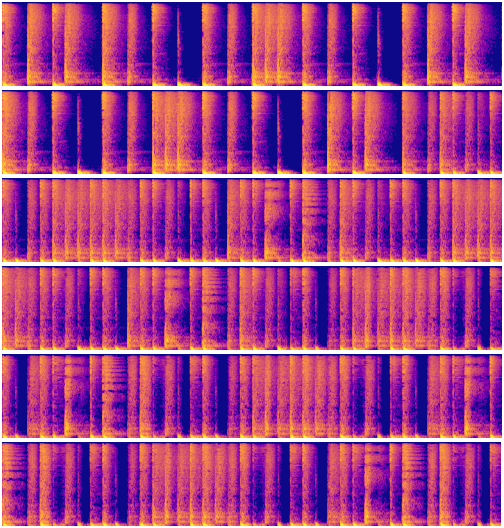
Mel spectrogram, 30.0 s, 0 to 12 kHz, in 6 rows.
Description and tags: Gated Drums 004 echo before gate
gated, effect, gated-drums, delay, drums, vst, processed, gate, echo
